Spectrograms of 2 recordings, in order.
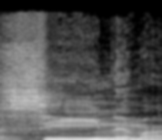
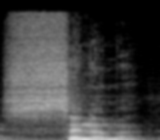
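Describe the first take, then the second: First: The first vowel is a long 'ee' sound. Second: The first vowel is a short 'i' sound. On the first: The speaker calls it wrong. "Não é cinema" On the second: The speaker calls it right. "um I com som mais ou menos de E"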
